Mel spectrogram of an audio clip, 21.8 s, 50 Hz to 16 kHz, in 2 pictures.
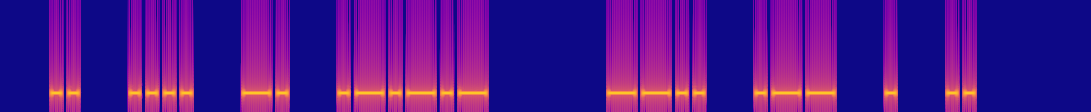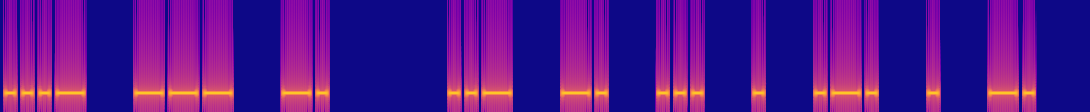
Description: Morse code, heard as a keyed tone, about 14 wpm, spaced as for 10 wpm, 680 Hz. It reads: IHN. ZWEI VON UNSEREN
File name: Morsekurs / Witze / Witz 01. November 2022 50 F70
